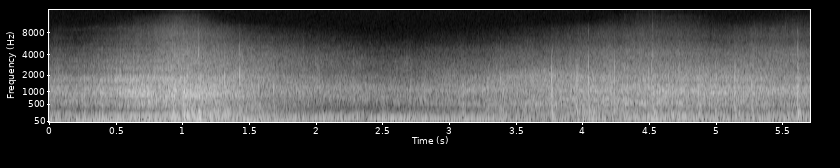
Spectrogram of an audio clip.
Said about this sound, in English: KR is the border between Kenosha and Racine counties. In late afternoon, the two-lane road gets a fair amount of traffic, and some drivers go over the speed limit of 45 miles per hour.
